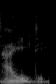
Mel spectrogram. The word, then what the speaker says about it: Haiti: And Sanjay, S-O-N-J-E dash Haiti, A-Y-I-T-I .org. That is, of course, the correct pronunciation of Haiti, which is Haiti. You know, so just want to make sure you knew that.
